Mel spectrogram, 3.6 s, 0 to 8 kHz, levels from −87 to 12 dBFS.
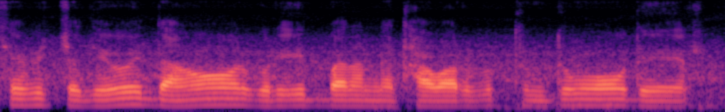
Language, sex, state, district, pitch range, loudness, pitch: Chakma, male, Tripura, Unakoti, 110-125 Hz, -18 LUFS, 115 Hz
